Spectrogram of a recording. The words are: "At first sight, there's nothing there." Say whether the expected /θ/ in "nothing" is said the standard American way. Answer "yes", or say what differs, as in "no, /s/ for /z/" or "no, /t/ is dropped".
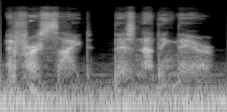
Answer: yes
